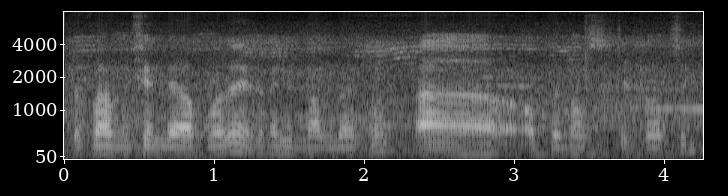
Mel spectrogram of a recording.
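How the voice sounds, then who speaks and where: A man's voice: medium pitch, fairly even intonation, fast talker. A man giving a casual tutorial as a tech video creator. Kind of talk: casual spoken screen-recording tutorial. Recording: dull lo-fi mic with clear background noise.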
